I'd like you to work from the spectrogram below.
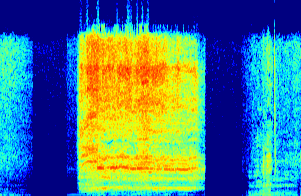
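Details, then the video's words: A pig's single sustained, shrill, strained squeal of about two and a half seconds, framed by faint low grunting before and after. "real pigy sound effect"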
